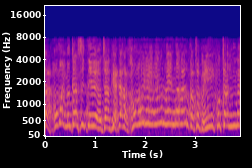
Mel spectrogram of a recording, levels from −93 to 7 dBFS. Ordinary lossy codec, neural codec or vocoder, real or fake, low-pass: none; codec, 16 kHz, 4.8 kbps, FACodec; fake; none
